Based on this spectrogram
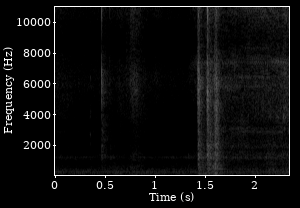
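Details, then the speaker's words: PS2 after repair of disc tray that closed immediately after opening: short motor whirr and soft clunk, no grinding or stray clicks, tray no longer goes back in; normal disc tray operation. "that sounded a lot better it doesn't make any of those weird noises anymore it's nice and reliable it's not going back in immediately like it was before"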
